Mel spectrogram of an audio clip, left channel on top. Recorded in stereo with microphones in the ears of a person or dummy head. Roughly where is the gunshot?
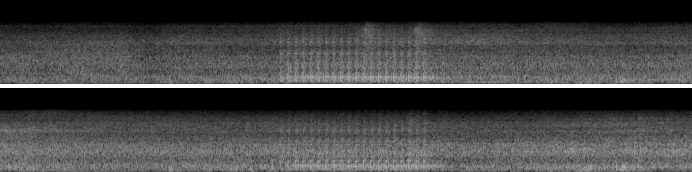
Left.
